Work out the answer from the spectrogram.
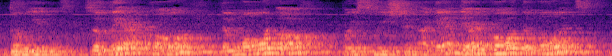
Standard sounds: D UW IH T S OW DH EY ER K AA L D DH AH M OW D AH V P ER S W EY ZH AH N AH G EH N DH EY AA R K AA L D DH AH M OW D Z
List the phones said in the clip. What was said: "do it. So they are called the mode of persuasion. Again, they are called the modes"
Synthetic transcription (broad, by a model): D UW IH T S OW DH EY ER K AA L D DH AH M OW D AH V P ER S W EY SH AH N AH G EH N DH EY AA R K AA L D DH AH M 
